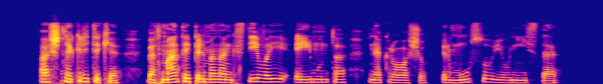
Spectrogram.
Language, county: Lithuanian, Šiauliai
